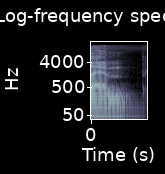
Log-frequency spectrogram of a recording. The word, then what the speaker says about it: him: ایره ایتونه میگن امریکایی ها don't tell him، میگن don't tell him H silent میکنن.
